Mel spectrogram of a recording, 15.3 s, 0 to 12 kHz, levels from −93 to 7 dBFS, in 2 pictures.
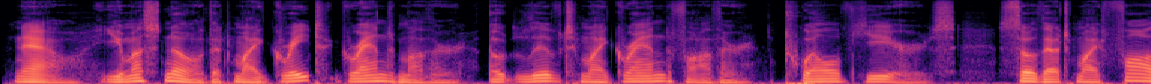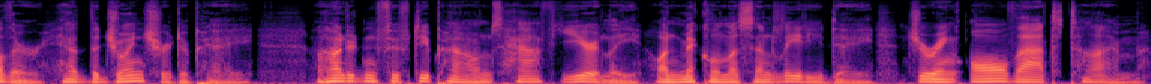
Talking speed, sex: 140 wpm, male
